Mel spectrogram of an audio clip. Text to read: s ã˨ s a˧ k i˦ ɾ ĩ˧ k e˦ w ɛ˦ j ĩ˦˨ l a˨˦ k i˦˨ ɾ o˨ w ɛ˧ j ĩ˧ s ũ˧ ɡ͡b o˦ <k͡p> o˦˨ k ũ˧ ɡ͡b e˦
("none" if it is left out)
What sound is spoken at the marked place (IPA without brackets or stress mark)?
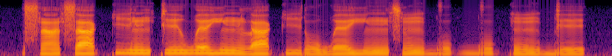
ɡ͡b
